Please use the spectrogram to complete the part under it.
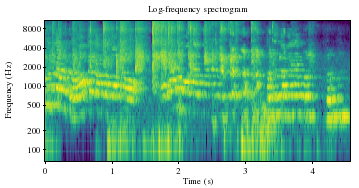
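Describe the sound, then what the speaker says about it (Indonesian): Group applause at a school teachers' gathering, dense overlapping clapping from many hands close by, swelling and dipping briefly before continuing, with voices mixed in. "berikan tepuk tangan untuk Pak Mono dan Bu Herlina"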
